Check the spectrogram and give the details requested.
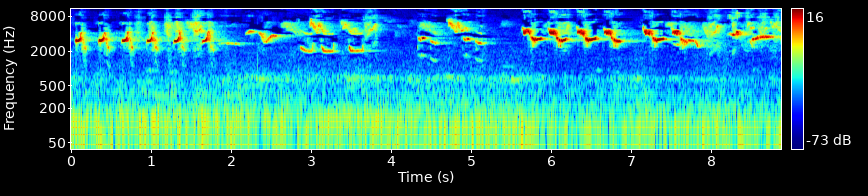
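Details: Mini wambi, a caged songbird, singing a lively varied song: quick repeated high chirps in bursts, then slurred whistled notes and buzzy phrases, loud and fast with a faint low background hum.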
